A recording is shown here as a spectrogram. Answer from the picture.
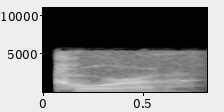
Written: kora

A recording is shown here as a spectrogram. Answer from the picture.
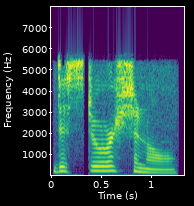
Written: distortional

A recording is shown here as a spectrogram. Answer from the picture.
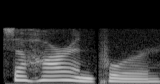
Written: Saharanpur

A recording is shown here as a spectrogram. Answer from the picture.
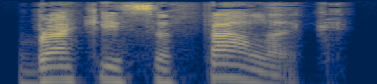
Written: brachycephalism

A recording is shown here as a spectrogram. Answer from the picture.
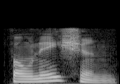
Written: phonation

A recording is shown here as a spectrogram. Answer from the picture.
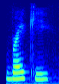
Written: brachi

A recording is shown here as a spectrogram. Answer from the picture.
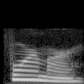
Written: former

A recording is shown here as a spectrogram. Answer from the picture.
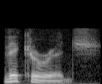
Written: vicarage

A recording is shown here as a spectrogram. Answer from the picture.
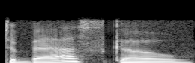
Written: Tabasco

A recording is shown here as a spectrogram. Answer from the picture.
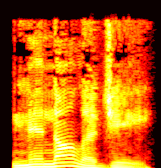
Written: menology

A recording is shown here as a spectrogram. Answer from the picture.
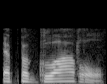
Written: epiglottal

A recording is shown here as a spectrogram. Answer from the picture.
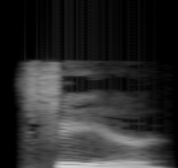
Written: cereless

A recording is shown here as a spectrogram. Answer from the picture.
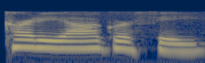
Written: cardiography

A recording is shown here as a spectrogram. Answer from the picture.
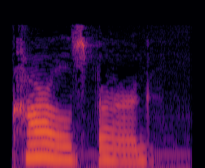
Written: carlsberg

